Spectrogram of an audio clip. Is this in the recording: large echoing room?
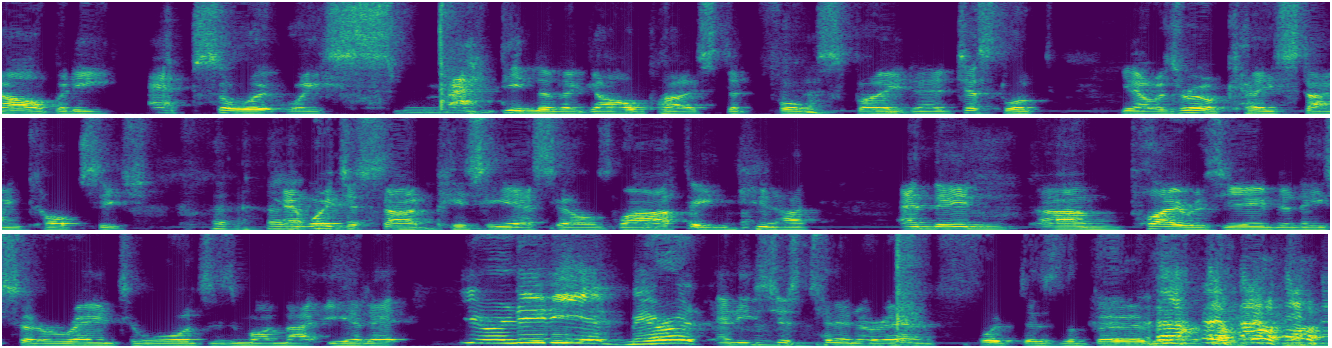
no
